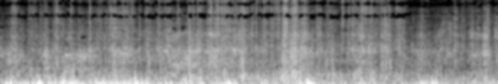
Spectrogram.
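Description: Wind buffeting a handheld camera's microphone during a walk: an uneven low rumble that rises and falls in gusts.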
